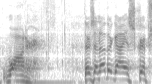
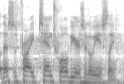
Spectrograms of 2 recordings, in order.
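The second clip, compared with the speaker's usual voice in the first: normal talking voice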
